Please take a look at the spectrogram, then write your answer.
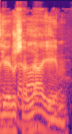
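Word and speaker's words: ירושלים: tradición de las vocales para nosotros, ya se pronunciaba como Yerushalayim, y todo lo que hicieron los masoretas fue registrar la pronunciación tradicional.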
